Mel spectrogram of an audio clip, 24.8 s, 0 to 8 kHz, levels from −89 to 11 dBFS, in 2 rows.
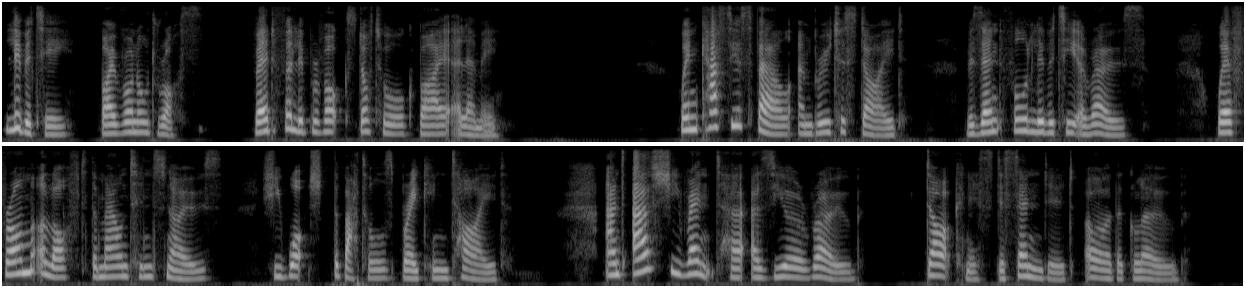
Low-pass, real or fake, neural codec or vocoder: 7.2 kHz; real; none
